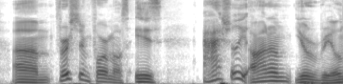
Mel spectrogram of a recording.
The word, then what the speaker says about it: Aisley: holding up um so my first name is is spelled a i s l e y but it's pronounced Ashley most people you'd think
